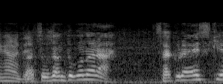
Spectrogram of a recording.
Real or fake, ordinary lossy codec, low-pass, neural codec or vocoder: real; none; 7.2 kHz; none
